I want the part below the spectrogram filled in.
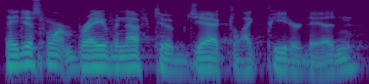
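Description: A man preaching a sermon, acting out the quotes in his text with big jumps in voice and chuckling between points. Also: brisk. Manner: animated, acts out quotes with big pitch jumps. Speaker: pastor.

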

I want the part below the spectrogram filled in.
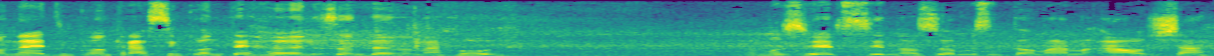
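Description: A middle-aged Brazilian woman with a Brazilian Portuguese accent, chatting enthusiastically to her viewers in a casual travel vlog. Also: on the high side. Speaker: travel vlogger. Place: outdoors on city streets. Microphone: handheld camera at arm's length. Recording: street traffic noise behind.

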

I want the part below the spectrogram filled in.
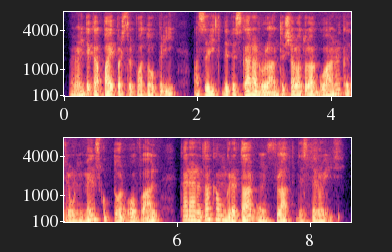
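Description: A man reading an audiobook with steady, scripted narration. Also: mid-range voice, vocal fry, few pauses.

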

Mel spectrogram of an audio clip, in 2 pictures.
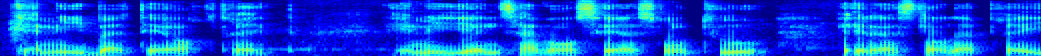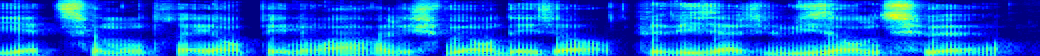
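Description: Very deep, dark male reader. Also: level tone, moderate pace. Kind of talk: reading a novel aloud.

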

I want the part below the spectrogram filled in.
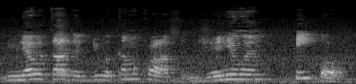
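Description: A woman talking casually to her viewers while chewing food. She speaks slowly and repeats phrases for emphasis. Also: mid-range voice, fairly bright tone. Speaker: mukbang YouTuber host. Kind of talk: casual thank-you chat to viewers. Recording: echoey room, distant mic, air-conditioning hum.

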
